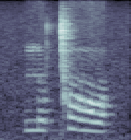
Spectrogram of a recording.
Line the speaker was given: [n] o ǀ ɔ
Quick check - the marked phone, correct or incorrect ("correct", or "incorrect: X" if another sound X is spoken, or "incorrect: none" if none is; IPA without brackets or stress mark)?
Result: correct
